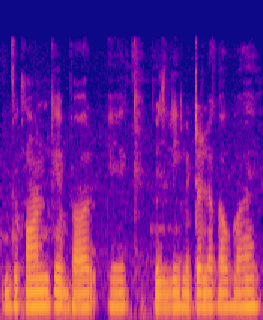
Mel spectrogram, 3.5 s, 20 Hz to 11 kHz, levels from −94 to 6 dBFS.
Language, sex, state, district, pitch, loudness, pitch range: Hindi, male, Arunachal Pradesh, Lower Dibang Valley, 110 Hz, -19 LUFS, 105-110 Hz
